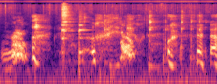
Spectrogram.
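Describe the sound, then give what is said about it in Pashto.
A dog barks by a tent at the foot of a mountain, letting out a quick series of sharp, fairly loud barks. “دا د تنګ د کېږدې سپی چا ته غپېږي؟”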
